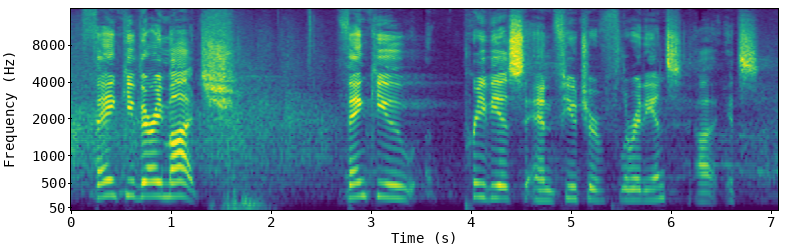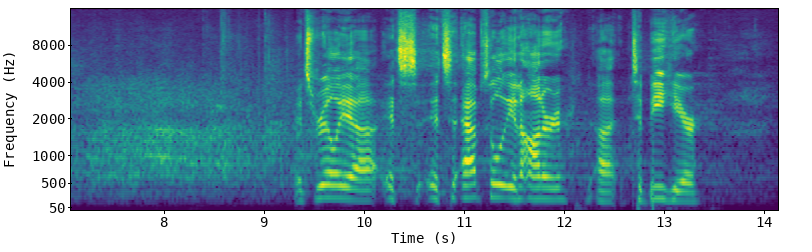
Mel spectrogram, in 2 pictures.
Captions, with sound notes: Thank you very much. Thank you, previous and future Floridians, it's [Laughter] it's really a, it's it's absolutely an honor to be here.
